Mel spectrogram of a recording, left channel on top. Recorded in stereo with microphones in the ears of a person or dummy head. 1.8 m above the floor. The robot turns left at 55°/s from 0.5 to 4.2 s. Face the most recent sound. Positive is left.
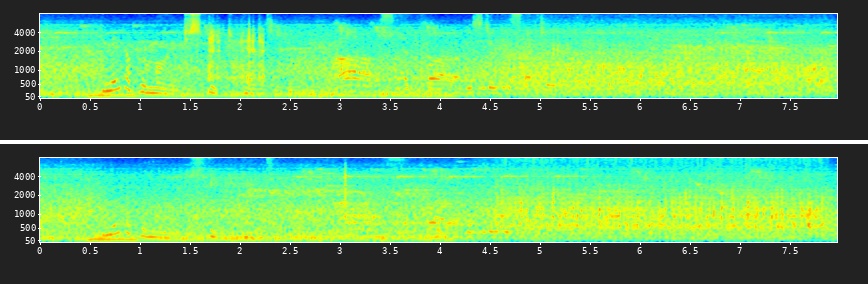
turn(degrees=-40)  # may be behind; listen again after turning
